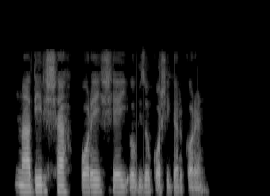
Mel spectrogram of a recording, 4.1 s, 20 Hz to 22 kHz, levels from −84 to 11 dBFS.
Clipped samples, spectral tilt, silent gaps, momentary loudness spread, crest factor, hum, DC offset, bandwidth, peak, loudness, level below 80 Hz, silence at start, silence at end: under 0.1%; -5 dB/octave; 1.09-1.22 s; 7 LU; 20 dB; none; under 0.1%; 7.8 kHz; -10 dBFS; -29 LUFS; -68 dBFS; 0.25 s; 0.95 s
